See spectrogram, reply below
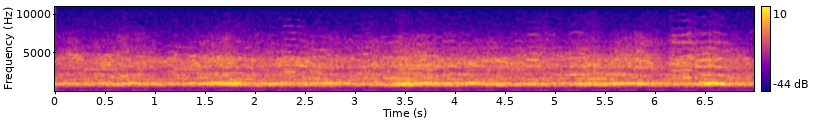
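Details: A large wintering flock of common cranes (Grus grus) in the Hula Valley by the Jordan River, Israel, December 2022, trumpets without pause, rolling bugle calls overlapping into a dense steady chorus over a low hum.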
